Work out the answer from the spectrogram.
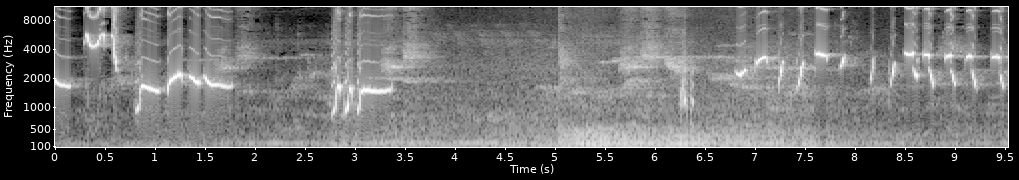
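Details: White-rumped shama song played to trigger other shamas to sing: loud whistled notes and sharp upslurred phrases in bursts, a pause with low rumbling background, then a rapid run of short repeated whistles.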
